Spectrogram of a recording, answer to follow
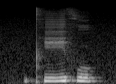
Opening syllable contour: rising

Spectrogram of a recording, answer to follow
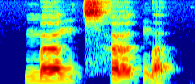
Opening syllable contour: high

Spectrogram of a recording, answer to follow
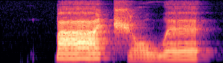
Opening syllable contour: high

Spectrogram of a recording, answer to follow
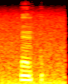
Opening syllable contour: low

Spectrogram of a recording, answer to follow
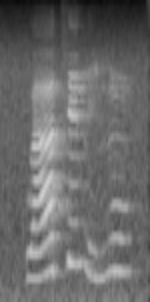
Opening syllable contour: rising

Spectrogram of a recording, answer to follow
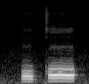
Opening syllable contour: low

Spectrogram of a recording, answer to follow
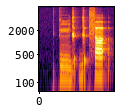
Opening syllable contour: low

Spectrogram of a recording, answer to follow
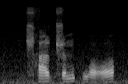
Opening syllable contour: rising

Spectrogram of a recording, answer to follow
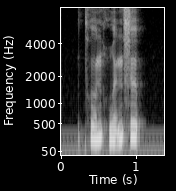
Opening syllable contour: rising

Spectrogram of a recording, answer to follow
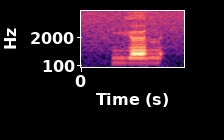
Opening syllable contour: high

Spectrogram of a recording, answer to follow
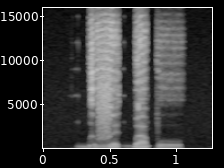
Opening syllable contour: low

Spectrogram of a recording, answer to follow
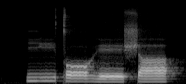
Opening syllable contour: high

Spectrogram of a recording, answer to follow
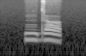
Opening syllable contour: falling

